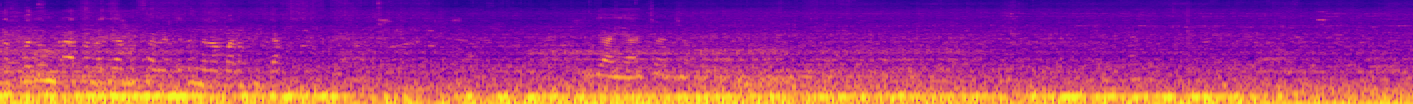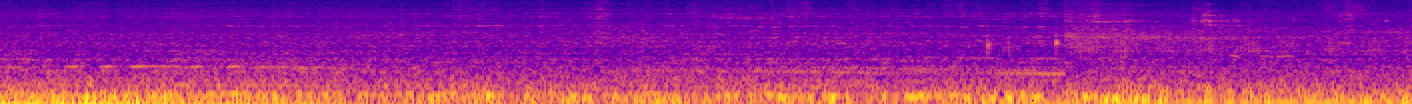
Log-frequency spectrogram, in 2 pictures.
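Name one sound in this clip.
A vehicle engine rumbles low and steady while moving.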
